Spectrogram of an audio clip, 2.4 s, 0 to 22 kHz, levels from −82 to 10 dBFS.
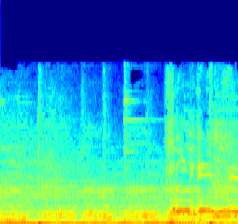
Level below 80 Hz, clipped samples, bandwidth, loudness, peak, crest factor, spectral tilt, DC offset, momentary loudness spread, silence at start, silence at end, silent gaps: -22 dBFS; under 0.1%; 16.5 kHz; -15 LUFS; -2 dBFS; 12 dB; -4.5 dB/octave; under 0.1%; 5 LU; 0 s; 0 s; none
